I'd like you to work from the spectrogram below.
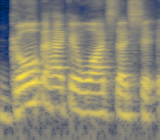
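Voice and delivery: ordinary delivery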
